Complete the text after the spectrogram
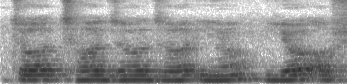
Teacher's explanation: तीनों ही च, छ, ज, झ, य और श, इनकी जो है उच्चारण स्थान तालु है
